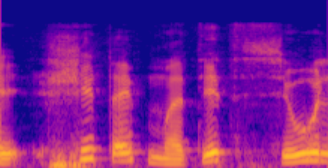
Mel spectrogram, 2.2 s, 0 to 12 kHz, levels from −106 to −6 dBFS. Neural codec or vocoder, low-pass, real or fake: codec, 16 kHz, 16 kbps, FreqCodec, larger model; 7.2 kHz; fake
